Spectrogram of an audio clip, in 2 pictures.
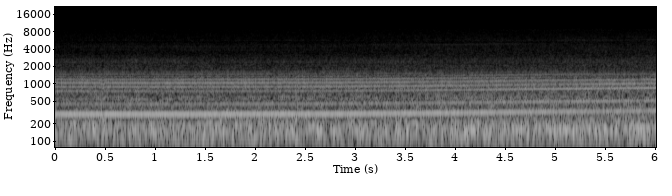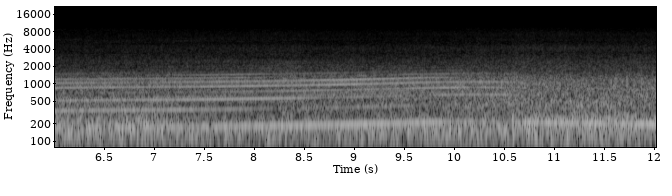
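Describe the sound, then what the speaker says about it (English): Triumph Daytona 675R sport bike, a 2011 model fitted with a Werkes exhaust, riding at steady speed: a loud, continuous high-pitched engine howl with smooth gear-held tones that rise gently, then drop slightly near the end over constant wind roar. "I can tell this Werkes exhaust is pretty"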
